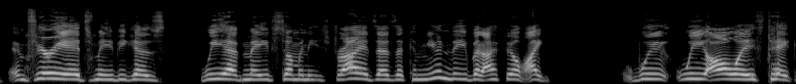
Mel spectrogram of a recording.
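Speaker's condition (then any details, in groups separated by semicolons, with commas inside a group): Cerebral palsy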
